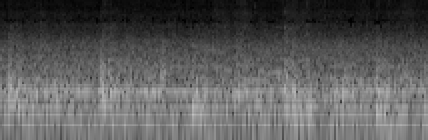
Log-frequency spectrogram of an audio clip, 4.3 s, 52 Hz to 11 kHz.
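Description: JR 455 series express-type electric multiple unit running along the line, heard from on board: a steady low rumble of wheels on rail with a steady hum and a few scattered knocks from the track.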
